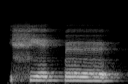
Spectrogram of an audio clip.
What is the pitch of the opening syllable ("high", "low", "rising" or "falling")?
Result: low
